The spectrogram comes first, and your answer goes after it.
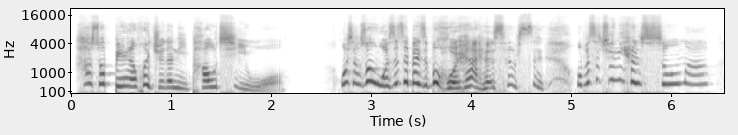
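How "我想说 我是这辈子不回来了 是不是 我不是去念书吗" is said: high, loud laughing protest; giggling indignation; laughing disbelief. Real, not acted. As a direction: laugh it off in outrage.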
